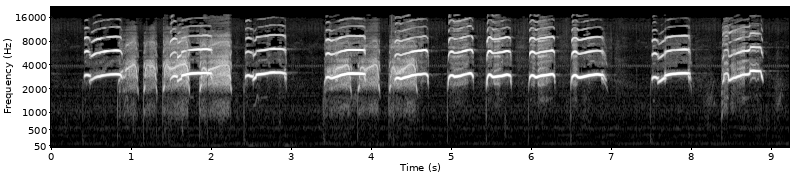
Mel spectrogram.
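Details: Osprey at a nest near tree-top homes in Charlo, Montana, recorded by a nest camera on the evening of 17 August 2018. Loud, high, whistled upslurred chirps come in quick bursts, about a dozen groups in nine seconds, some with a raspy edge.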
